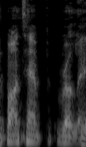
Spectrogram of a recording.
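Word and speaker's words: bon temps rouler: And as they say in New Orleans, we're going to let the bon temp roller. Yeah. Is that how you say it? – Yeah.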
